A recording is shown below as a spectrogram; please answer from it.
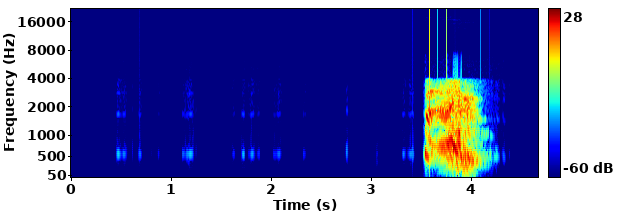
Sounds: Sneeze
